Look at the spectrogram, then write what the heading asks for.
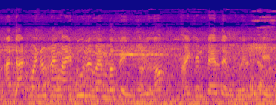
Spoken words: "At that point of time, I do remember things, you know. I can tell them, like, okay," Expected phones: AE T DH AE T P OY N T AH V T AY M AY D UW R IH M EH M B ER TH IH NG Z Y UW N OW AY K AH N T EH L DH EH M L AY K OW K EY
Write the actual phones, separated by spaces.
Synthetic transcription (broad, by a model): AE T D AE T P OY N T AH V T AY M AY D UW R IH M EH M B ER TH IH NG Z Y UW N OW AY K AH N T EH L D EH M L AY OW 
